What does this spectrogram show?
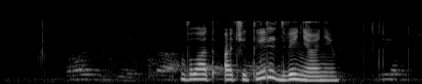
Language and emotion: Russian, neutral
